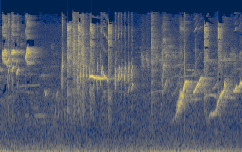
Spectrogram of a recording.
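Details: Excited White-rumped shama, tail flicking, pours out a varied song: high chirps and harsh chatter, then three loud rising whistled slurs in quick succession near the end.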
